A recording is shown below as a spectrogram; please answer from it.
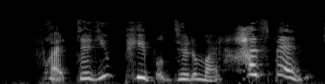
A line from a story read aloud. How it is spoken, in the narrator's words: she wailed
